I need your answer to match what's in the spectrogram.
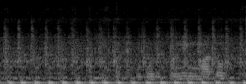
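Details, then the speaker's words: Honda TMX 125 single-cylinder after a tune-up for ticking, idle RPM raised to about 1200 then revved: even low thumping and no ticking or misses, the ticking now gone. Normal idle. "Ayan i- accelerate natin kti yung yung ating motor yan kung mapapansin natin yung kanyang lagitik ay luminis na"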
